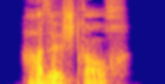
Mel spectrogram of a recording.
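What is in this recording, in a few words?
"Haselstrauch" German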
